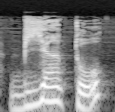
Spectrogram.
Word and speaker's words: bientôt: And then bientôt, Okay, remember you put this accent circonflexe but you don't write it. You write it but you don't pronounce it. And then the final T is not pronounced.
